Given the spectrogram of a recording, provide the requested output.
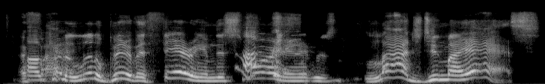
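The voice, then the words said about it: Imitates another person's voice, badly. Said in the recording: “That's Christopher Walken, people. ... That sounds like if Christopher Walken was trying to be a talk show host while doing a Neff impression ... it was so fucking bad”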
